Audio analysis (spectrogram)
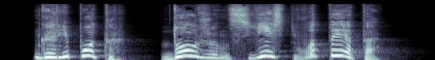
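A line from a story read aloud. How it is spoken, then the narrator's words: Squeaking. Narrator (Russian): пискнул эльф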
